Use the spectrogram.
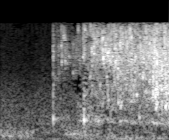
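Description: After a brief quiet moment, a tap turns on and water runs in a steady, bright hiss, with soft splashing as a doctor washes his hands under the stream in a consultation room, growing slightly louder. No voices.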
